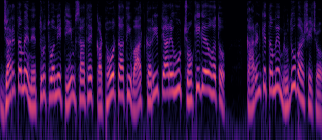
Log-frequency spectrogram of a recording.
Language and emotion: Gujarati, surprised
